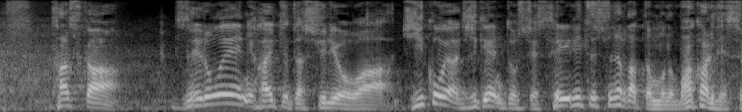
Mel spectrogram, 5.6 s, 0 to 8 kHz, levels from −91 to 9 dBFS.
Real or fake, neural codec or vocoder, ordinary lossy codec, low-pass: fake; codec, 16 kHz, 8 kbps, FunCodec, trained on LibriTTS, 25 frames a second; none; none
